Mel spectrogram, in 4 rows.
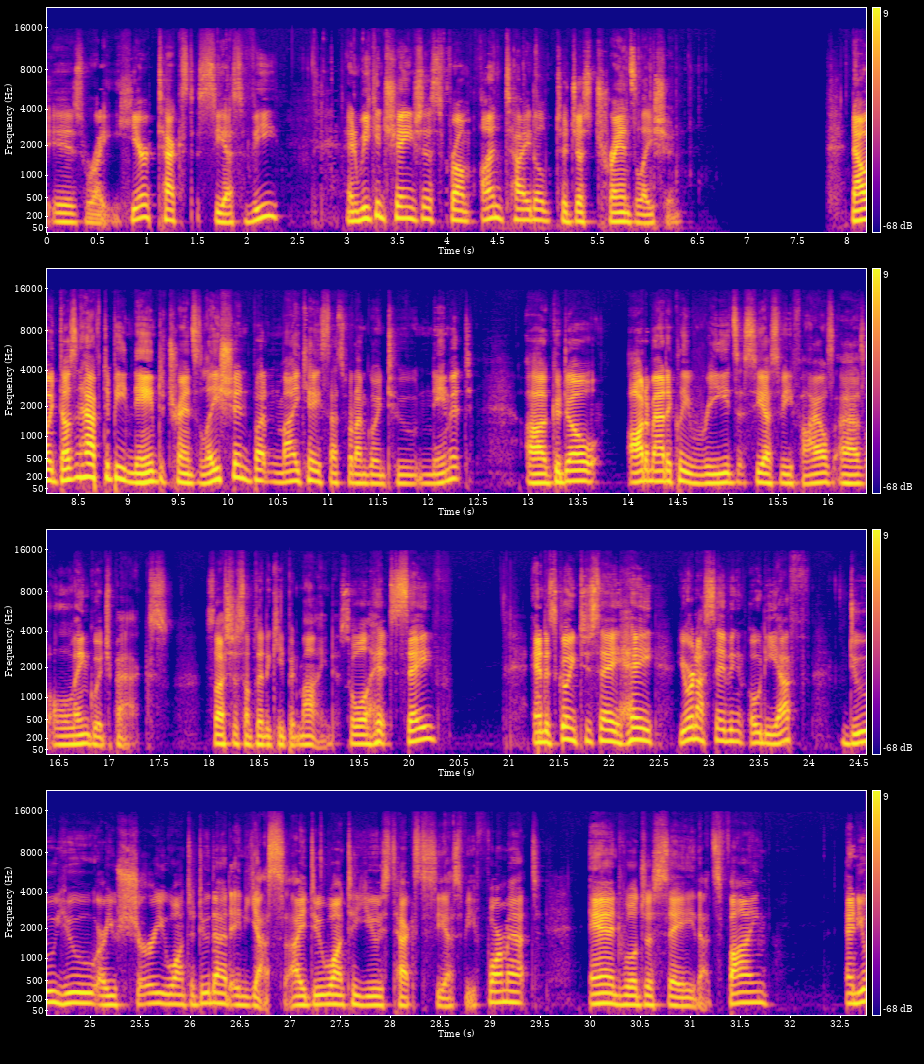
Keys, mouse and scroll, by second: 1.8 click, 2.7 click, 3.1 click, 3.9 click, 4.6-8.1 typing, 19.8 click, 20.0 click, 28.7 click, 30.7 click.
